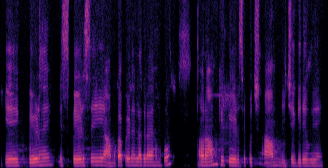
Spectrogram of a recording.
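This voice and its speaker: A man's voice: fairly high pitch, warm tone, muffled recording. A man teaching an online Hindi lesson to children, reading out words and explaining each sound patiently. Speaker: school teacher.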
